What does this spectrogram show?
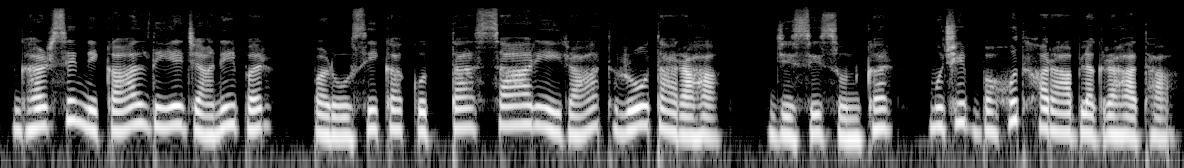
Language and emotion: Hindi, sad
